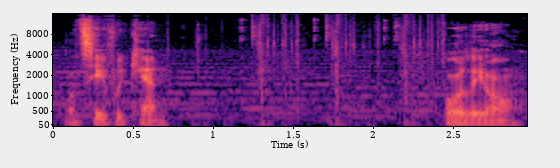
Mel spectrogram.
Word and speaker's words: Orléans: I might be able to take Orléans within this episode. Let's see if we can. Orléans, rather. That was a very American pronunciation on my part. Orléans!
